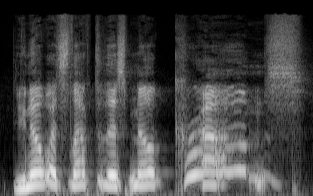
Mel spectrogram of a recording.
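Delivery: high mock yell ending on crumbs; mocking wife. Father and son mocking wife over milk, loud. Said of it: "like, the milk".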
